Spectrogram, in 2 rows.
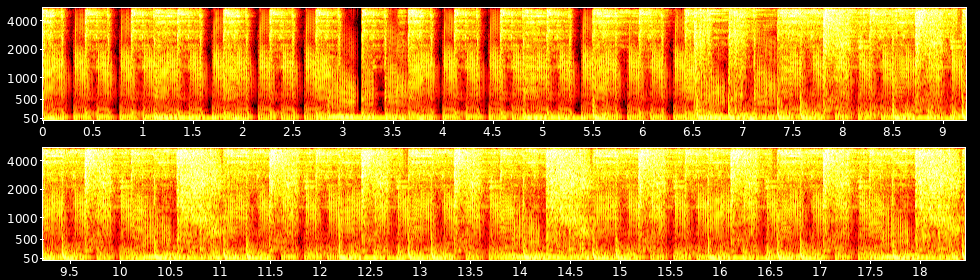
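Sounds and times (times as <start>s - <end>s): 
big beat music: 0.0s - 18.4s.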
